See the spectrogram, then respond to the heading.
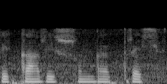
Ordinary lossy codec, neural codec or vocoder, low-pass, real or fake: none; codec, 16 kHz, 8 kbps, FunCodec, trained on Chinese and English, 25 frames a second; 5.4 kHz; fake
